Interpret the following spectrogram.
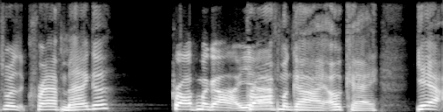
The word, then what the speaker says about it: Krav Maga: I'm not sure exactly how to pronounce that particular martial arts. What is it? Krav Maga? Krav Maga, yeah.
